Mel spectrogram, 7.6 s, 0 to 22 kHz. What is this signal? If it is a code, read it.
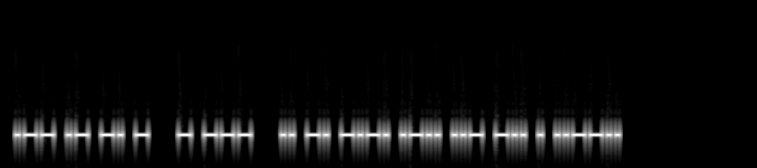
Morse code, heard as a keyed tone, about 28 wpm, 700 Hz. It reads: WANT TO INCLUDE?
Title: Sentences from Top 1000 Words - Review Part 3 - 28wpm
